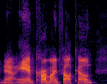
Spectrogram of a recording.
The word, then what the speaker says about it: Falcone: playing Mob Syndicate Carmine Falcone, Falcone, depending on how you pronounce it. It depends on the iteration, right? If the E is silent or not.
